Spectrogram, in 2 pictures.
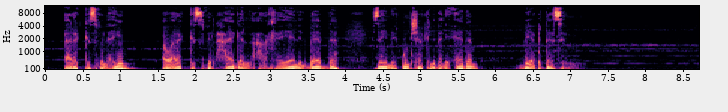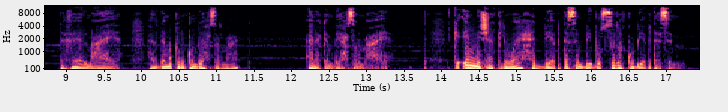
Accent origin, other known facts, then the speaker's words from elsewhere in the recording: Upper Egypt, Egypt; now in Cairo, Egypt; بعد ما خلصت دراستي اتجهت الى القاهرة، انا اصلا من الصعيد، يعني اصلي صعيدي، ولكن اتجهت الى القاهرة وقعدت في شقة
